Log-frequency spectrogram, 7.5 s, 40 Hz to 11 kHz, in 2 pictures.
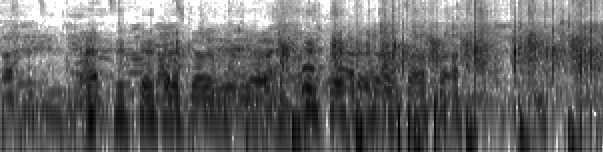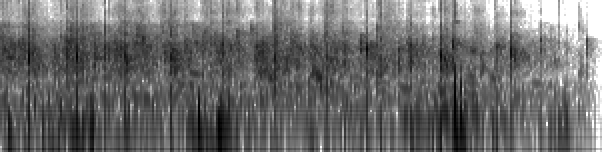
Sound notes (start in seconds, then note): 1.3 applause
